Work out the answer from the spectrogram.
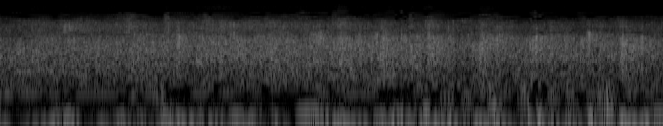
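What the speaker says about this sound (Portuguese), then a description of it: "Quem pode dar uma salva de palmas para o Senhor Jesus?" Congregation applauding in praise at a church service, a steady dense wash of clapping that stays even and fairly faint throughout, with no voices standing out.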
